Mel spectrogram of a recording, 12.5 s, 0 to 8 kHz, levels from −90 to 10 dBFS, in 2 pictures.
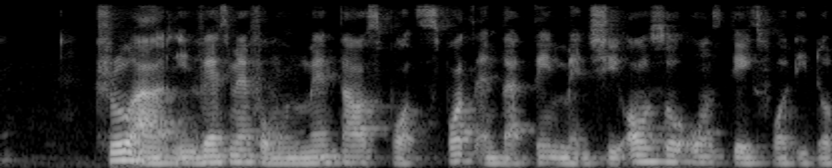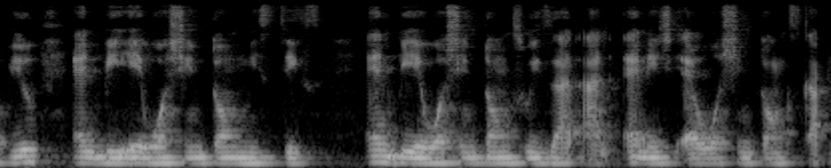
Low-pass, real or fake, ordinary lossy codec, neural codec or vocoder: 7.2 kHz; fake; none; codec, 16 kHz, 6 kbps, DAC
